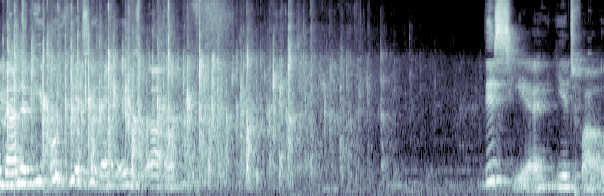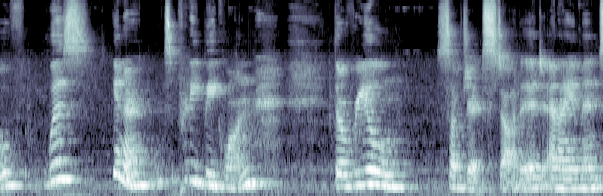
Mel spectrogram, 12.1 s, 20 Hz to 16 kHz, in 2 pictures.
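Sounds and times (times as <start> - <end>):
audience clapping: 0.0 - 4.3.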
